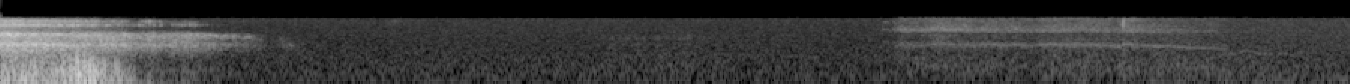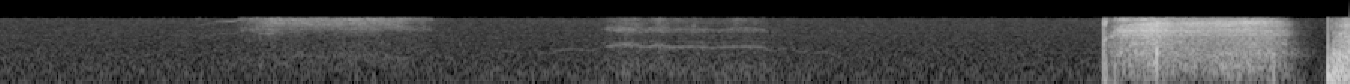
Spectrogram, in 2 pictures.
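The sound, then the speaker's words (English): Slow breathing during a guided meditation: a few soft, airy breaths separated by long quiet pauses, with no talk. “And we just breathe here for a moment.”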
